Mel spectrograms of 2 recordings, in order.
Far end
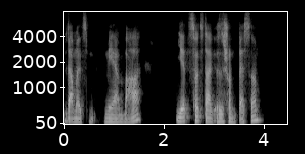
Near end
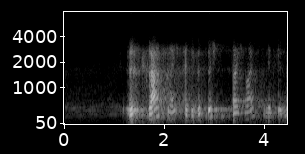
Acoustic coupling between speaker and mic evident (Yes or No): No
